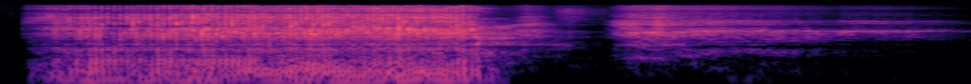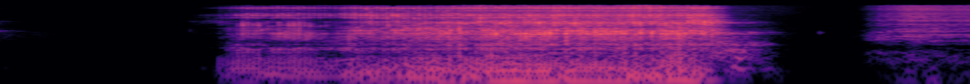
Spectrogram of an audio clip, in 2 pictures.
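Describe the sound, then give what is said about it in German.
A person demonstrates snoring with a closed mouth: two loud, rasping nasal snores, each drawn-in rattle followed by a softer breathy exhale, separated by a brief pause. “Genau, also wir können durchaus auch mit geschlossenem Mund schnarchen. Ich mache das mal vor.”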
